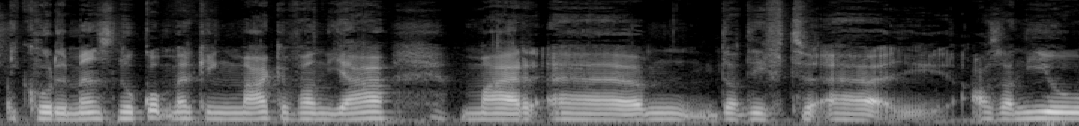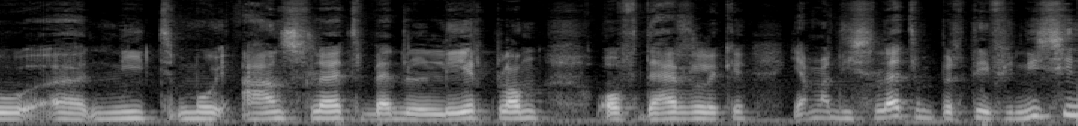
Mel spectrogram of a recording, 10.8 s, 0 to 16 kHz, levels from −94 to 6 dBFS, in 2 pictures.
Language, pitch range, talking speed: Dutch, 135-165 Hz, 170 wpm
